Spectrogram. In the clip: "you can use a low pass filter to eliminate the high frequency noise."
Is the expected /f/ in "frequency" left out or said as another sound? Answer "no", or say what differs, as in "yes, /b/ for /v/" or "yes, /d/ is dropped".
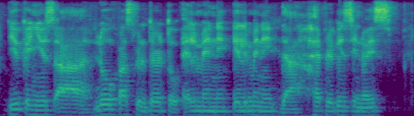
yes, /p/ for /f/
